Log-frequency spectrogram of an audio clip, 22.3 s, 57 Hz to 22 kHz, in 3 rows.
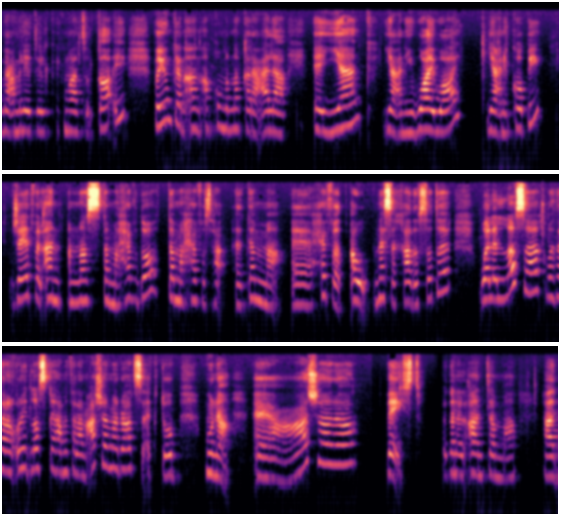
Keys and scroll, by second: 6.3 typing, 19.8-20.1 typing, 21.2-22.2 typing.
